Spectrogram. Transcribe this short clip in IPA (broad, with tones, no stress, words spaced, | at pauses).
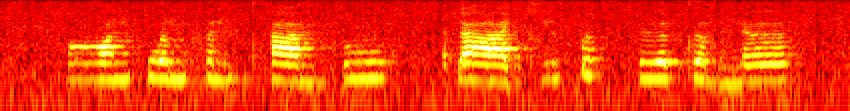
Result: ɣɔ˨˦nkwə˨˦mfə˨˦n t̪ʰa˨˩mhu˧ | ɗaː˨˩t͡ɕɨ̰˧˥ɓə˦˥p̚ hɨ˨˦ə̯t̪ə˧˩mnəː˧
